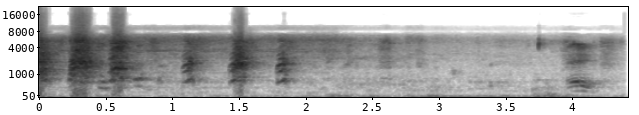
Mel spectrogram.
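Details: Boston Terrier attacking a toy helicopter: a handful of sharp barks in the first two seconds, then quieter, with a short voice-like sound near the end.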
